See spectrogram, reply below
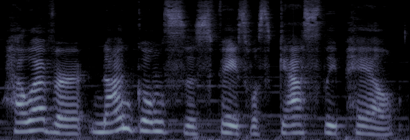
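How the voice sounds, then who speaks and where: A woman's voice: mid-range voice, moderate pace, a bit bright, soft background music. A woman reading a novel aloud as a streamer host, narrating expressively with casual asides. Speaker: host of a novel read-along, virtual streamer.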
